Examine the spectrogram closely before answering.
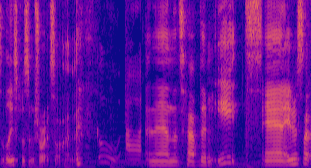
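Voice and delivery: normal talking voice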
